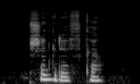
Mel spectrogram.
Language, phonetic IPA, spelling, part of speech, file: Polish, [pʃɨˈɡrɨfka], przygrywka, noun, LL-Q809 (pol)-przygrywka.wav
